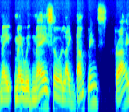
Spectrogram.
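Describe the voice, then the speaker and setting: A man with a Spanish accent, a fairly low pitch, ordinary pitch variation and a dark, mellow tone in a dry, close sound with no echo. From Colombia. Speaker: chef and restaurateur. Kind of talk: radio interview. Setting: phone call.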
